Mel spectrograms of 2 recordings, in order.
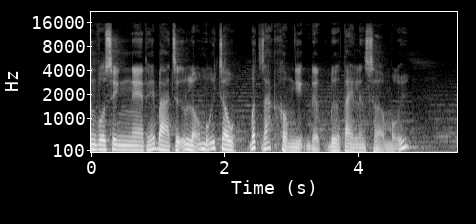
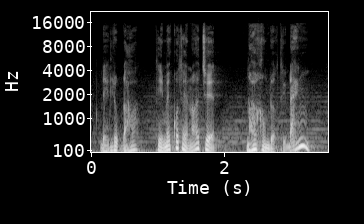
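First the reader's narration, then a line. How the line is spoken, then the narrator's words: Low quiet voice. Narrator (Vietnamese): Trương Vô Sanh quay đầu nhìn bảo tháp rồi nhỏ giọng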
